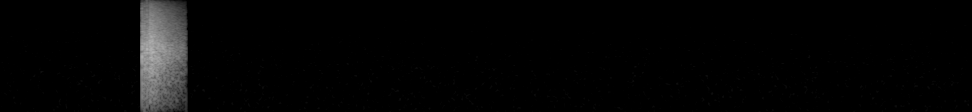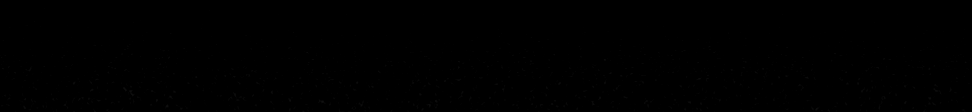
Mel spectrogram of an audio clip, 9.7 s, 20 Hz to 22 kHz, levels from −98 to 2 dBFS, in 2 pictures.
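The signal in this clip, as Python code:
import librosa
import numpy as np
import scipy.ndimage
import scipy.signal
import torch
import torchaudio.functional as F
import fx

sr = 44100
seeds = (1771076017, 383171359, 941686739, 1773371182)

y = fx.drum_clap(sr, seeds[0], length_s=0.22, bursts=4, spacing_ms=12, hz=3300.0, decay_s=0.39)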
